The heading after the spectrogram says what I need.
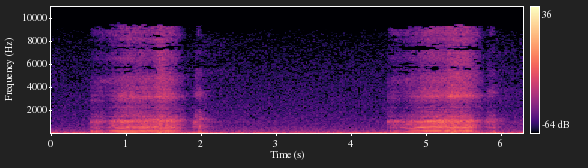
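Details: Sleep snoring recorded with a snoring-tracking phone app: two loud, rough, rattling snores on breathing in, about four seconds apart, with quiet breathing between.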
